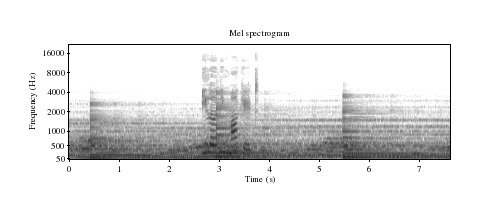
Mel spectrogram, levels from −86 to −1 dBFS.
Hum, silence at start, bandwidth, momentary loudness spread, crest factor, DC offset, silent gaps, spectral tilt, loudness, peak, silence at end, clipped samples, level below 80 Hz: none; 0 s; 10 kHz; 10 LU; 18 dB; under 0.1%; none; -9.5 dB/octave; -24 LUFS; -6 dBFS; 0 s; under 0.1%; -40 dBFS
